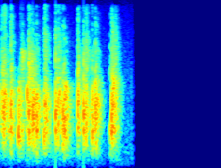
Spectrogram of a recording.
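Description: Small audience applauding, the clapping cut off abruptly a little past halfway through.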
